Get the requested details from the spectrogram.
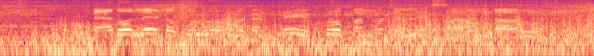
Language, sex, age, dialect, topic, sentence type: Telugu, male, 25-30, Southern, banking, statement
